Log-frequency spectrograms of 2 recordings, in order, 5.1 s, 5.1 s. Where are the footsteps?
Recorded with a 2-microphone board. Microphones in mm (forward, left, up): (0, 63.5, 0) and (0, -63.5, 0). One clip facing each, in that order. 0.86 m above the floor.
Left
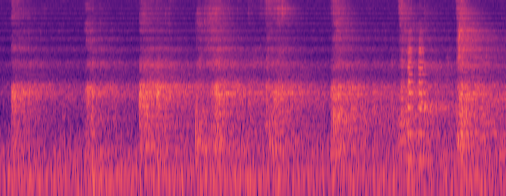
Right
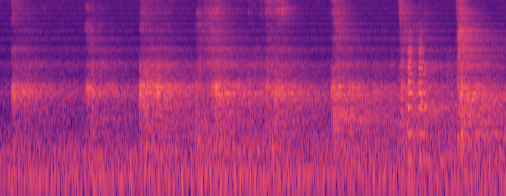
30° left (ahead or behind), 2.0 m; by 5.1 s 20° left (ahead or behind), 7.5 m.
